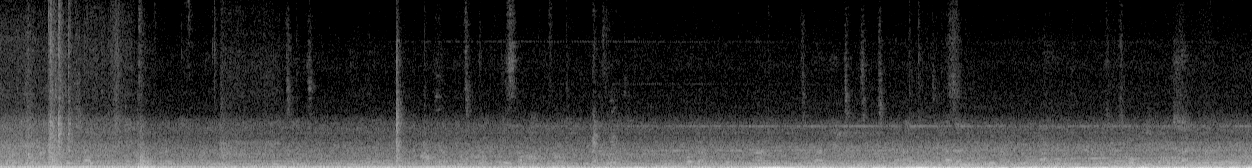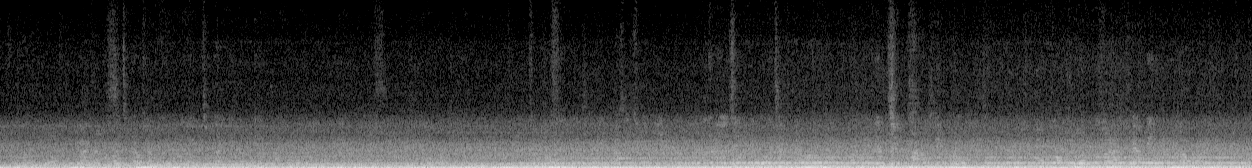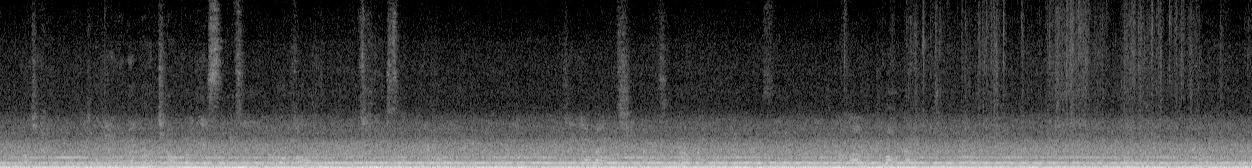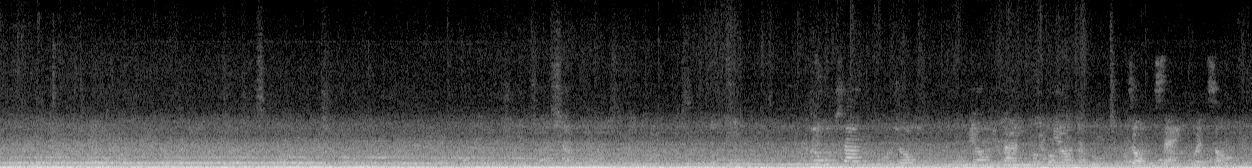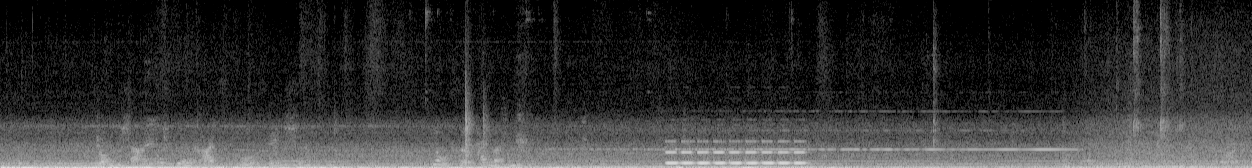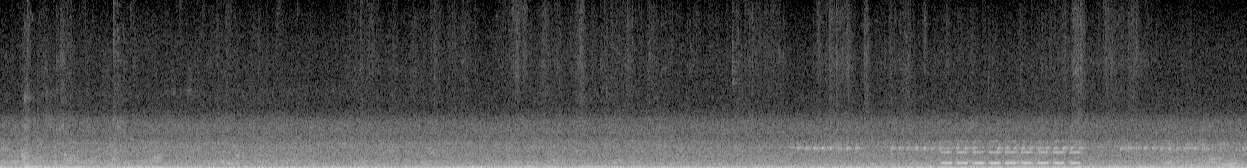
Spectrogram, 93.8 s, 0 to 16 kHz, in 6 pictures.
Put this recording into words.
from Zhongxiao Fuxing station to Songshan Airport station, Sony PCM D50 + Soundman OKM II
